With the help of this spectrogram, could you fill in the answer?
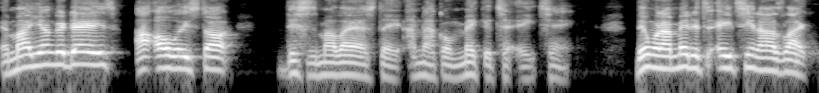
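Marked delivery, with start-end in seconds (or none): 2.8-5.7 hushed. Retold or imitated. Recalling his youthful hopelessness.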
